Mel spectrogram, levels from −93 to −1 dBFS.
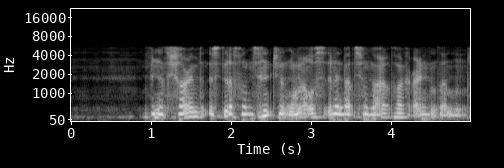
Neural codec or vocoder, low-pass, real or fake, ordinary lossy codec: autoencoder, 44.1 kHz, a latent of 192 numbers a frame, MeloTTS; 5.4 kHz; fake; none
